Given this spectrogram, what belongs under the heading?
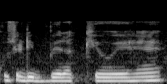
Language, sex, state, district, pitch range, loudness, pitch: Hindi, male, Uttar Pradesh, Shamli, 165-180 Hz, -12 LUFS, 165 Hz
